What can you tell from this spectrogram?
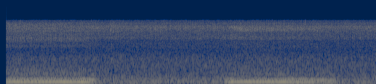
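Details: Beagle mix dog growling: two steady, low, droning growls about a second long each, separated by a short pause, over a constant background hum.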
